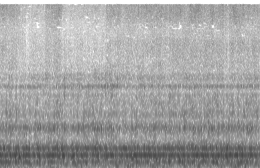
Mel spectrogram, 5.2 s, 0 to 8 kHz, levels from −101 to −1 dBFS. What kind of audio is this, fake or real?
fake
